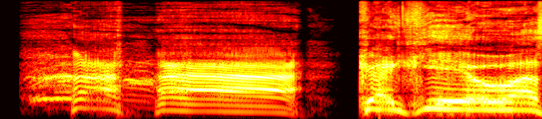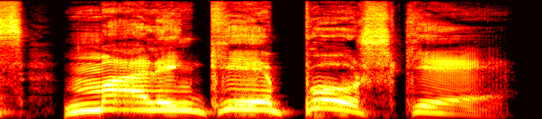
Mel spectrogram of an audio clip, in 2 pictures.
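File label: Russian; Heavy; taunts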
